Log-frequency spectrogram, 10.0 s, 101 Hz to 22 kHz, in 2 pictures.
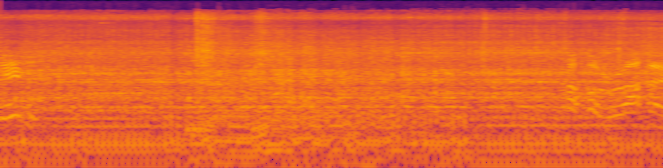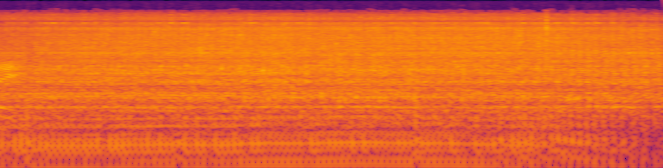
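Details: Predator 224cc Max Performance engine with milled, ported HEMI head and stainless valves, first run after rebuild, choke on: fast, even single-cylinder putter with no knocks or misses; runs clean and healthy.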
